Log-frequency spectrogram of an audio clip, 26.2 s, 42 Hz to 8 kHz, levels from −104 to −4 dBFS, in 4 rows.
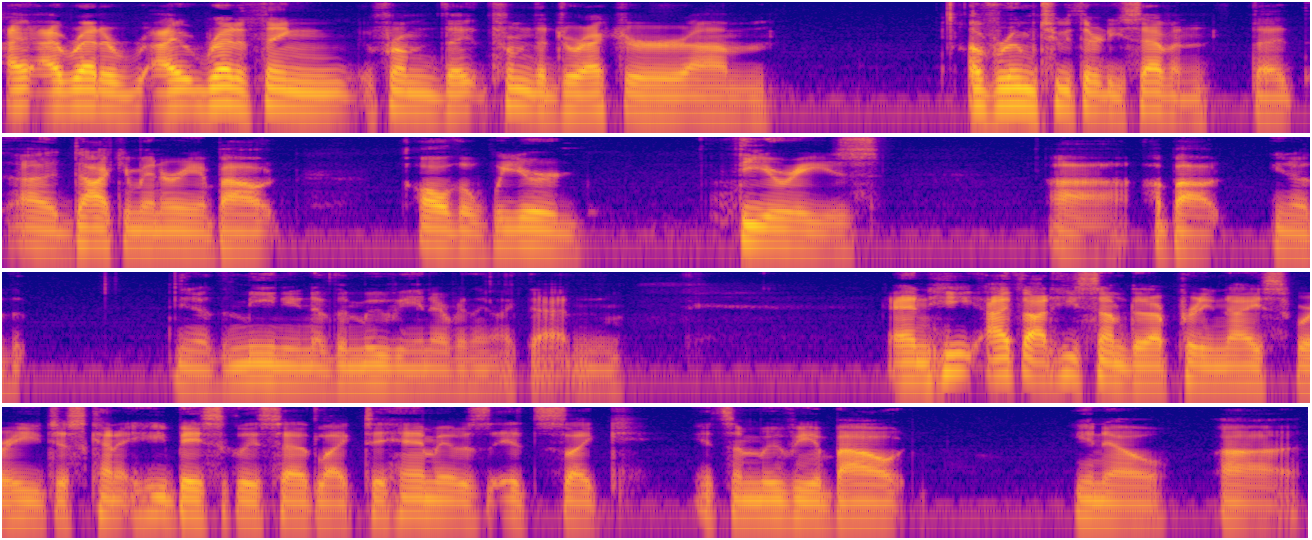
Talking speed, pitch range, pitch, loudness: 170 wpm, 85-105 Hz, 95 Hz, -26 LUFS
